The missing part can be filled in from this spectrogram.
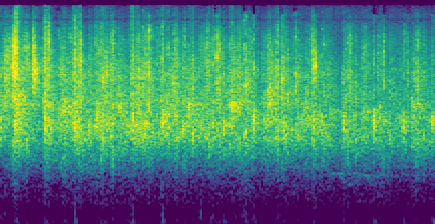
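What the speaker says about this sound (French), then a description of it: "on peut applaudir pour le frère." An audience at a youth convention applauds, a continuous patter of clapping, moderately distant and fairly even, with no voices over it.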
